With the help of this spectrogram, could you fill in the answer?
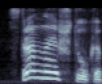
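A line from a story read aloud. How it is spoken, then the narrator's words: Mumbling. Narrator (Russian): пробормотал Эллири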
